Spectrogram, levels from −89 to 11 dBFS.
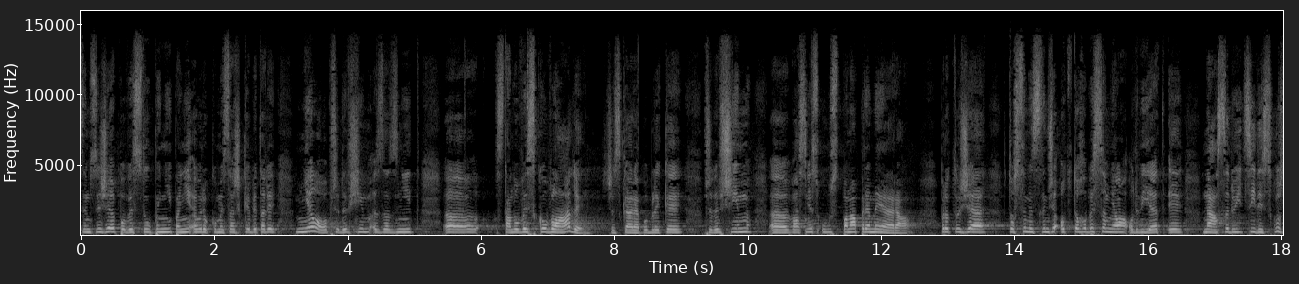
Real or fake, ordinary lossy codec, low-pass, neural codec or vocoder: fake; AAC, 48 kbps; 14.4 kHz; vocoder, 44.1 kHz, 128 mel bands every 512 samples, BigVGAN v2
